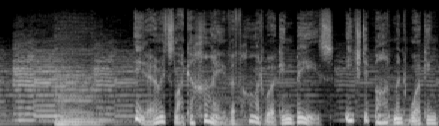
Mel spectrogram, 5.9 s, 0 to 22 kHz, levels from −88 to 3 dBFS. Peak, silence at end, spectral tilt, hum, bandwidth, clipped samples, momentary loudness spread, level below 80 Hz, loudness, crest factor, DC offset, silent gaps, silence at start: -4 dBFS; 0 s; -5.5 dB/octave; none; 16.5 kHz; under 0.1%; 8 LU; -36 dBFS; -22 LUFS; 16 dB; under 0.1%; none; 0 s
